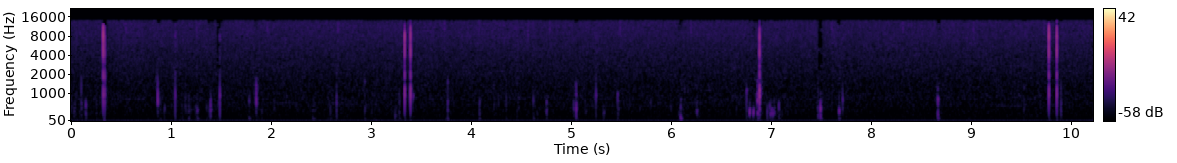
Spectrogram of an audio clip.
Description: English: New noises of my empty stomach. I hope you like it :3 Have fun and enjoy :D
